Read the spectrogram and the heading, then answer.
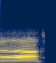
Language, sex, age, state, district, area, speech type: Maithili, female, 45-60, Bihar, Araria, rural, conversation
